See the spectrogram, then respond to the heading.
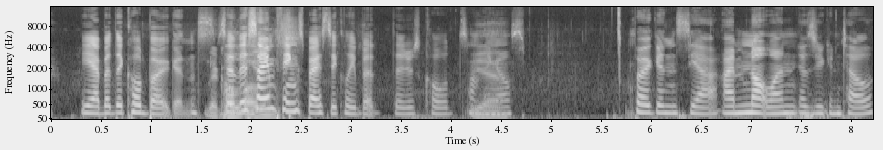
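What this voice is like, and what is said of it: Mild Australian accent. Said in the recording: “I don't have a very strong Australian accent. I think it's just because Perth. Which is on the west coast where I'm from... we have like a little bit of a different accent than people on the east. They're more like stronger accents”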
